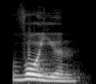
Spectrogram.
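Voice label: "войын", Komi, female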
